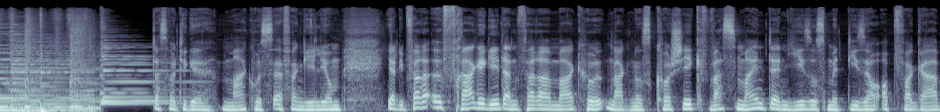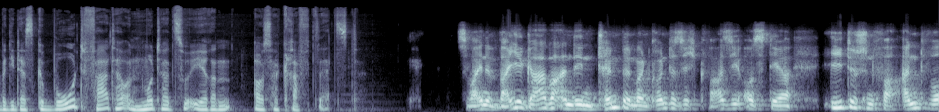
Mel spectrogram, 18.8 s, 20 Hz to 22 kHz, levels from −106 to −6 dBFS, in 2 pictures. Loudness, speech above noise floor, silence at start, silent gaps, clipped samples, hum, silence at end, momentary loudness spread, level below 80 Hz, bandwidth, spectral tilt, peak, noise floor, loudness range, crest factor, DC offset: -25 LUFS; 37 dB; 0 s; none; under 0.1%; none; 0 s; 10 LU; -44 dBFS; 17.5 kHz; -5.5 dB/octave; -10 dBFS; -61 dBFS; 6 LU; 14 dB; under 0.1%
